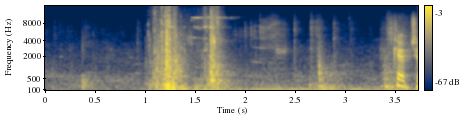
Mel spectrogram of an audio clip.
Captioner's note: door opens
